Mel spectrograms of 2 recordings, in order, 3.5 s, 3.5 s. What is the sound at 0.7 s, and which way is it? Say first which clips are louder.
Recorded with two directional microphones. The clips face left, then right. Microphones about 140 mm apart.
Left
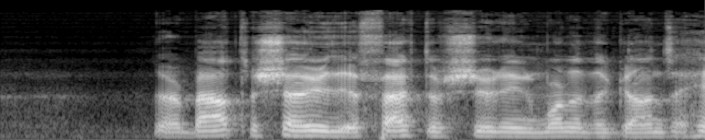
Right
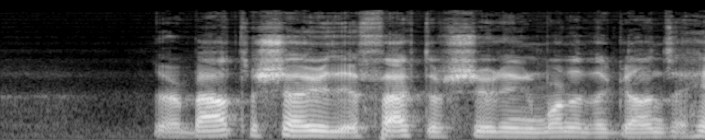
Speech: right 3 dB; 15° right (ahead or behind).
